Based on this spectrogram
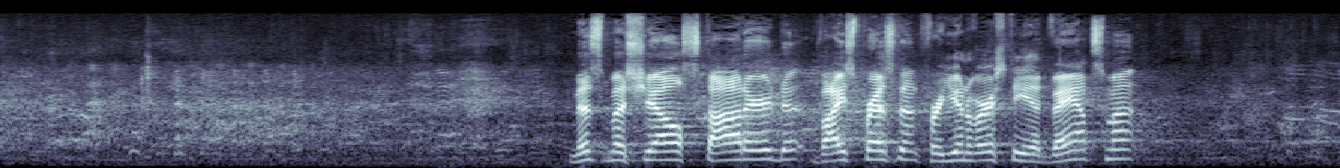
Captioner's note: cheers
